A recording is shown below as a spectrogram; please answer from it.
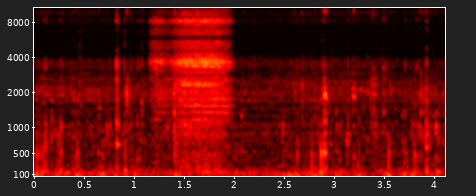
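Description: Underwater sound on a reef dive: a low rumble with scattered faint clicks, and a little over a second in a short hiss lasting under a second, a scuba regulator delivering an inhaled breath.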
